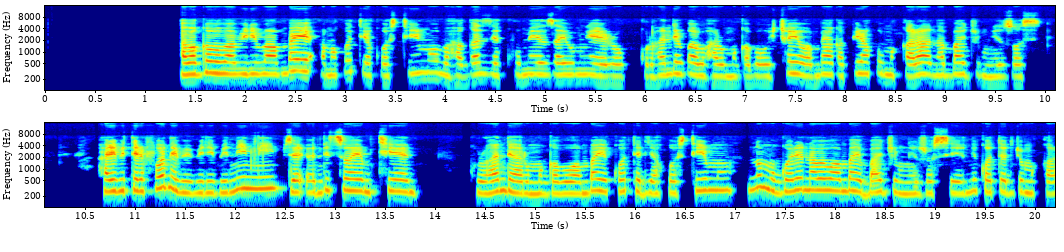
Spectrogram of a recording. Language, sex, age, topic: Kinyarwanda, female, 18-24, finance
